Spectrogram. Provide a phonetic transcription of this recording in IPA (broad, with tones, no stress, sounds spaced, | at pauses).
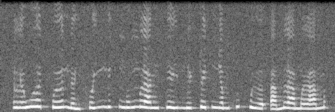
l ə˧˥ w ɣ əː˦˥ t̚ f əː˧˥ n ə˨˩ j f ə˧˥ j ŋ e˦˥ k̚ ŋ o˧˥ ŋ l a˧ ŋ k e˧ j m i˧˥ ʈ e˦˥ t̚ ɲ a˧ m f ɨ˦˥ p̚ w ɨ˨˩ ə̯ ʔ a˨˩˦ m l a˧ m ɣ a˧˥ m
